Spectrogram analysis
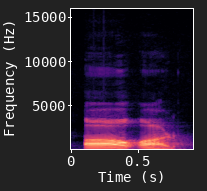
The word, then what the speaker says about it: hour: Okay, the hour is pronounced like that, hour, au.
